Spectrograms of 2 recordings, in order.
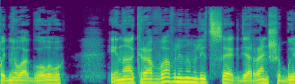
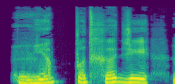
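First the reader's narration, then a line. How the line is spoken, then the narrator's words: Forced out, strained. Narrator (Russian): наконец выдавил он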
